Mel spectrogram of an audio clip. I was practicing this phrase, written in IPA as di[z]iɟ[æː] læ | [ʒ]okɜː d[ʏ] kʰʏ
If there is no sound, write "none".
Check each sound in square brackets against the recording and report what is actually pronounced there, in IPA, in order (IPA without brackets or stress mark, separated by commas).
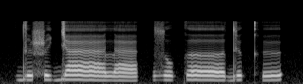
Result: ʂ, æː, z, ʏ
